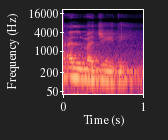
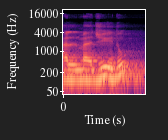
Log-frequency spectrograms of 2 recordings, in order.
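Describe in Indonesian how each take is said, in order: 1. Kata ini diakhiri dengan vokal i. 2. Kata ini diakhiri dengan vokal u. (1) "dengan mengkasrahkan dalnya" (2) "mendhammahkan dalnya"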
